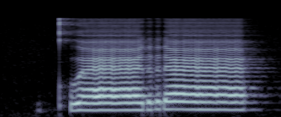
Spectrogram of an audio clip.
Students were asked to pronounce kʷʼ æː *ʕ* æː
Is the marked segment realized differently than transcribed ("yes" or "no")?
yes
